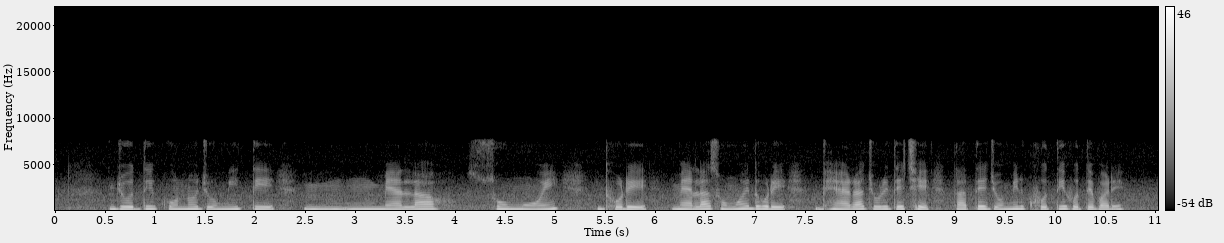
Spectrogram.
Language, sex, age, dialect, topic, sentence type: Bengali, female, 18-24, Western, agriculture, statement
